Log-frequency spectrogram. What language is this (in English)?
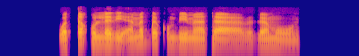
Arabic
